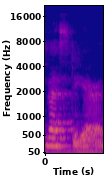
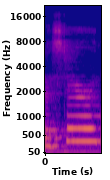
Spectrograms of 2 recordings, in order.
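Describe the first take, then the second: First: It is said as vest-tea-air. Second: It is not said as vest-tea-air. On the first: The speaker calls it right. "it's Vestiaire" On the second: The speaker calls it wrong. "I used to say Vestiaire, that's not right"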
